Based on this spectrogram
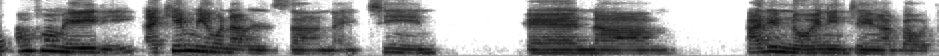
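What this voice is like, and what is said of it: Noticeable foreign accent. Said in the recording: “I can hear the accent, which is beautiful.”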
